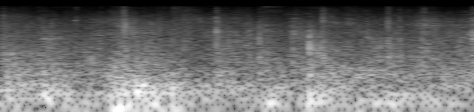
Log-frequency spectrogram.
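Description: Uneven soft knocks and thumps, about five in two seconds, like footsteps on a hard floor, over a faint room hum.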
